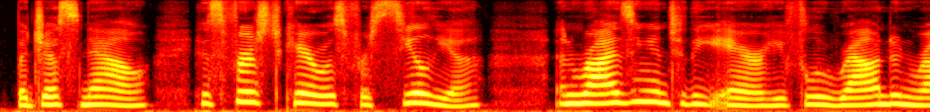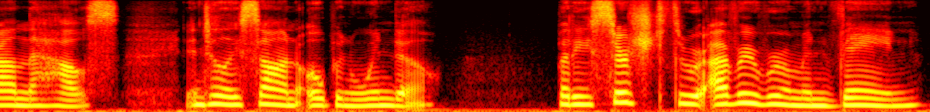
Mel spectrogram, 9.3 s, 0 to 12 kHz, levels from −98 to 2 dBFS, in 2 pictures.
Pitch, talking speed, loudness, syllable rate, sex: 235 Hz, 225 wpm, -18 LUFS, 5.8 syllables/s, female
